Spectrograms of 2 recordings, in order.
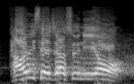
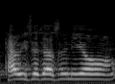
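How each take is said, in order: First: It is said loudly, shouted out. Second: It is said quietly and meekly.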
